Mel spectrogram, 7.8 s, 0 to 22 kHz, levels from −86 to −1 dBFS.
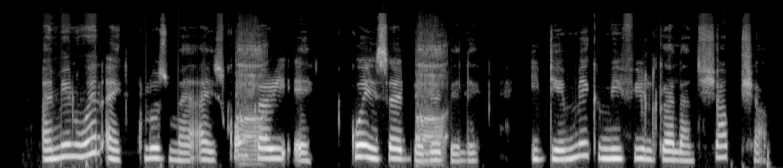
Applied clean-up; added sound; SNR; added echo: classical method spectral subtraction.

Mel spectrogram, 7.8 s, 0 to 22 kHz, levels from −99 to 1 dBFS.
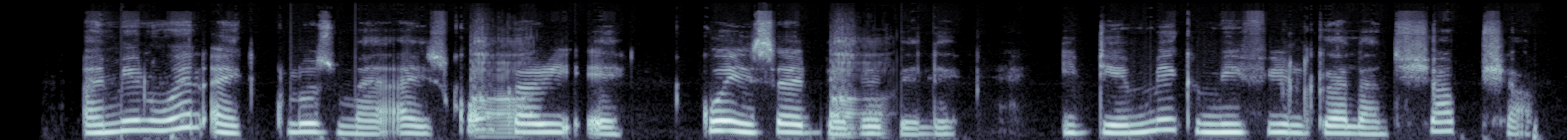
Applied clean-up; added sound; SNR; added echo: neural mask model RNNoise.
